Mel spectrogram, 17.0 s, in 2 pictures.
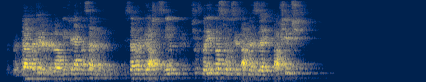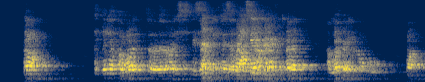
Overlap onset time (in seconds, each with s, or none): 12.3 s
